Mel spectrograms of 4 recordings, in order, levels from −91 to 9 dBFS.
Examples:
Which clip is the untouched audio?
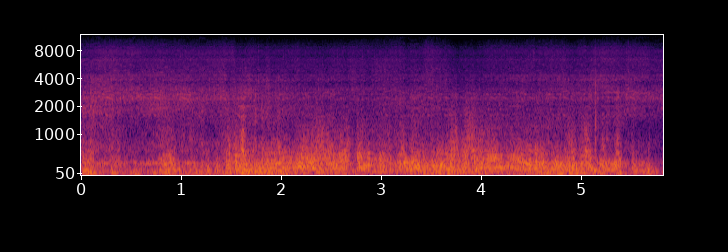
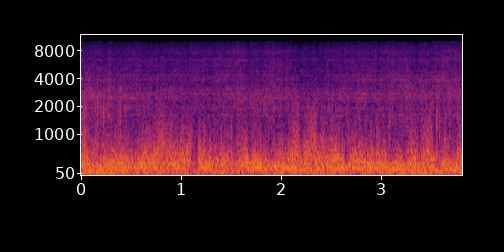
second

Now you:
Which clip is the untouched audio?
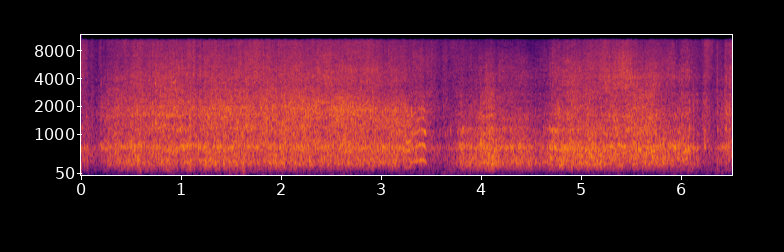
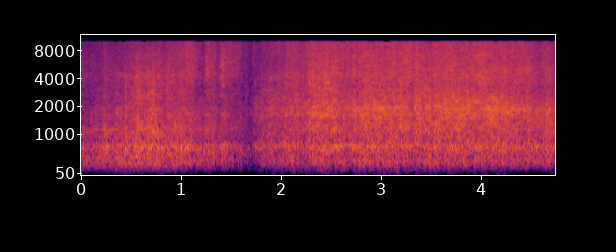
first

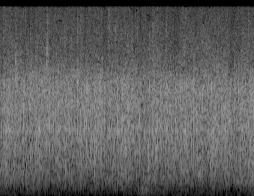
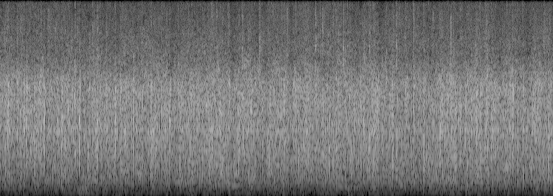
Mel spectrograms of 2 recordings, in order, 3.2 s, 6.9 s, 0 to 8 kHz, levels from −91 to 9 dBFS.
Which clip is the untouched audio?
first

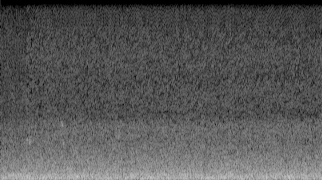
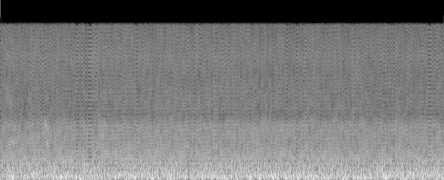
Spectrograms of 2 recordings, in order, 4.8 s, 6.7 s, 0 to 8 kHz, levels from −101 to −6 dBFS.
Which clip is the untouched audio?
first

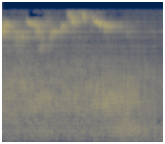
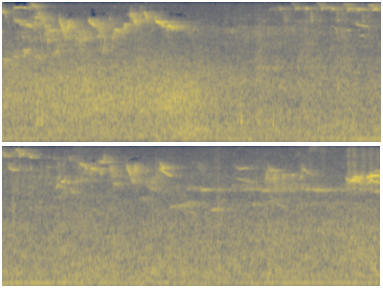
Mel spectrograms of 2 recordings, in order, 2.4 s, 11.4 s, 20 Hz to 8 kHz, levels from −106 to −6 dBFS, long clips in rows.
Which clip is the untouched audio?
second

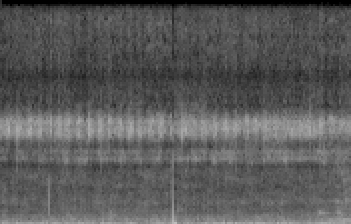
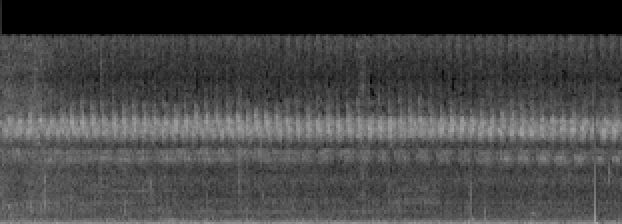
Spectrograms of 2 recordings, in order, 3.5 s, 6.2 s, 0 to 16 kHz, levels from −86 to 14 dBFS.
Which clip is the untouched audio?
second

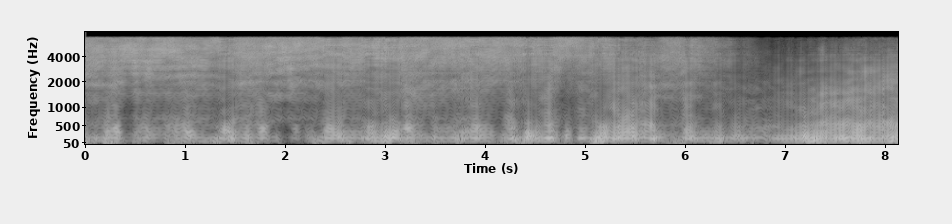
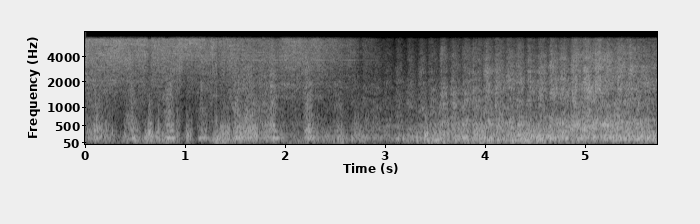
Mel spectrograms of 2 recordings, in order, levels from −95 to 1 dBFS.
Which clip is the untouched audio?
second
